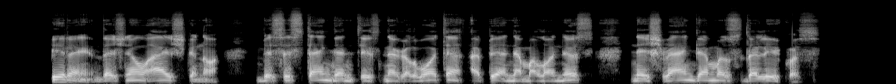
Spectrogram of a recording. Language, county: Lithuanian, Kaunas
